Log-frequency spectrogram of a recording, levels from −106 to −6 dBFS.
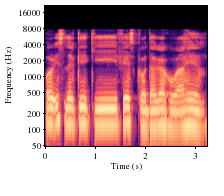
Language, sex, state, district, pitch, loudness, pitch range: Hindi, male, Arunachal Pradesh, Papum Pare, 125 Hz, -15 LUFS, 115-130 Hz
